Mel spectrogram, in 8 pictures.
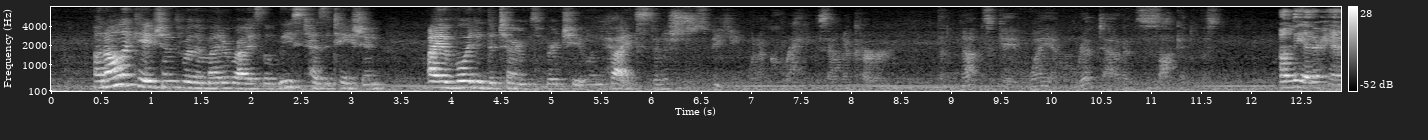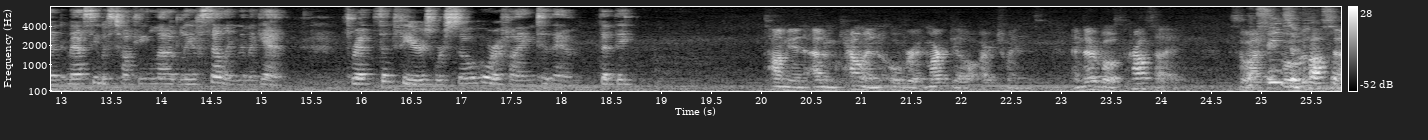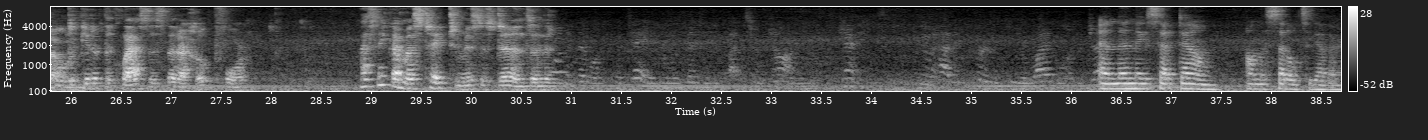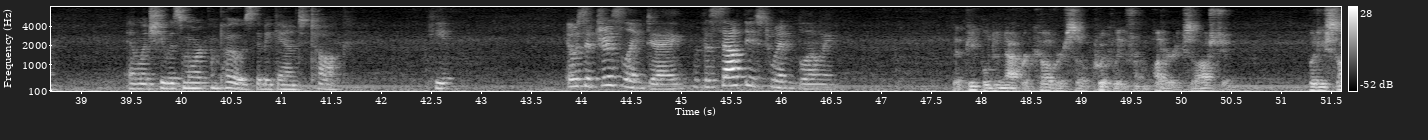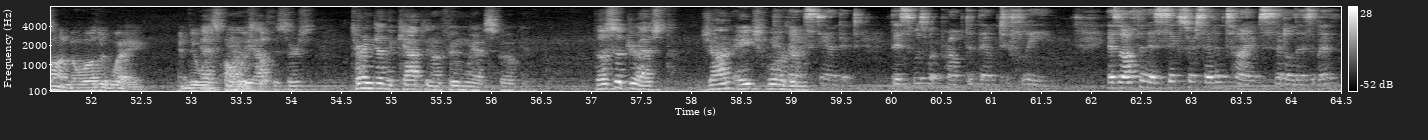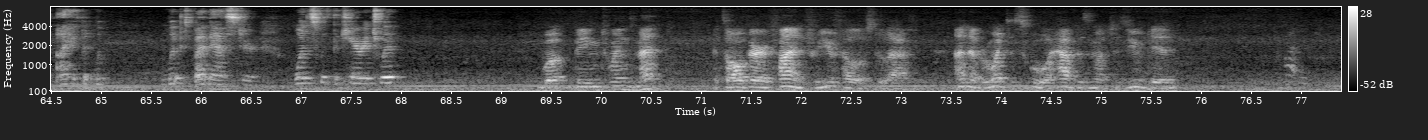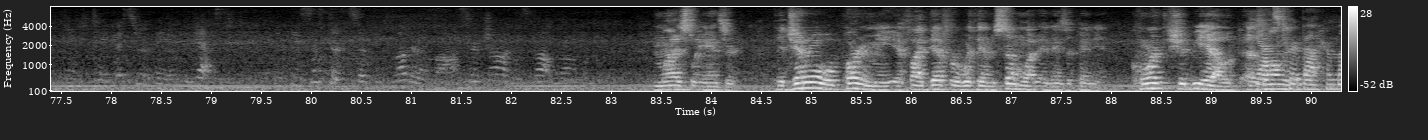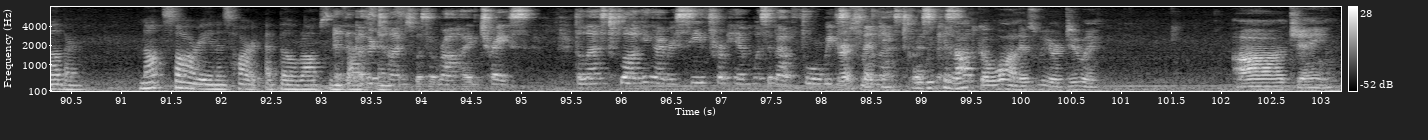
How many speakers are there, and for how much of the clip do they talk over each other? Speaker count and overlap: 10, about 7%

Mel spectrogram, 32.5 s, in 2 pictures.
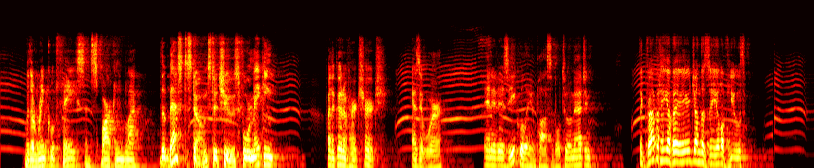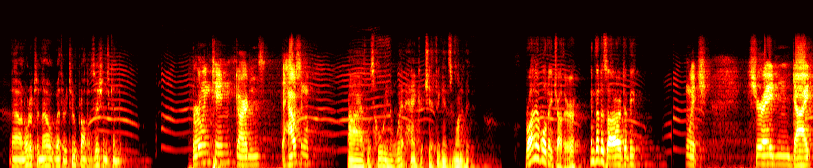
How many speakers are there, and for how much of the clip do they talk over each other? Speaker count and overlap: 7, no overlap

